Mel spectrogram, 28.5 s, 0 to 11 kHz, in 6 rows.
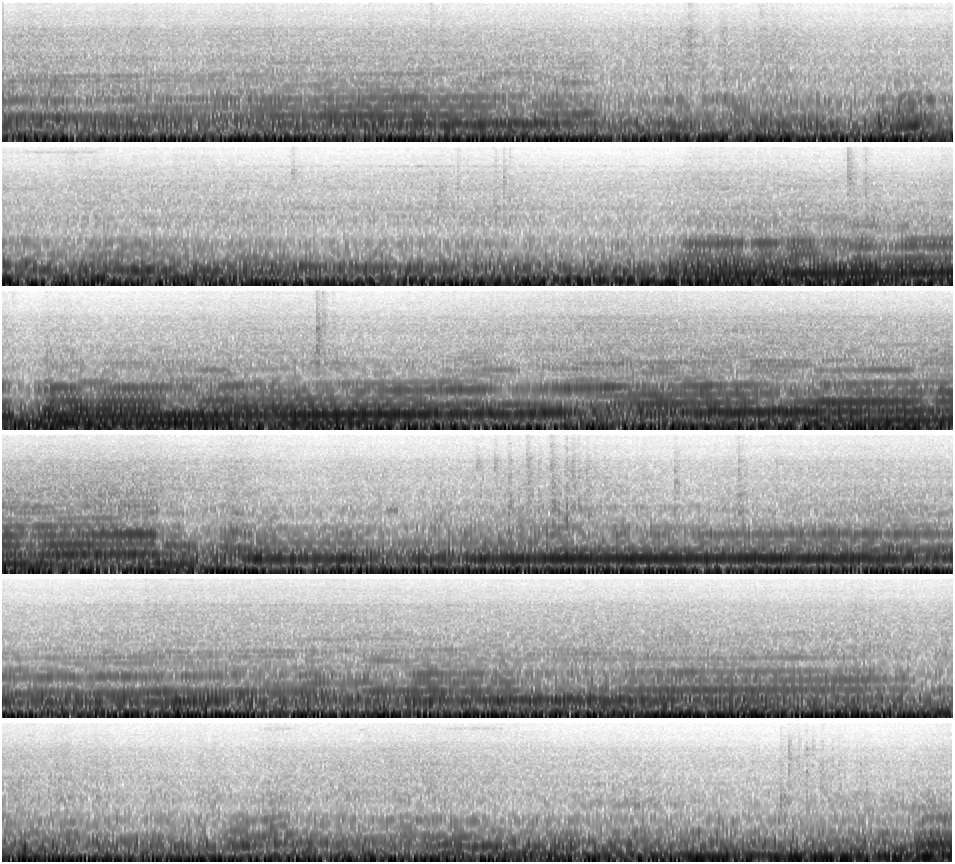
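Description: Mazda MX-5 NA's 1.8-litre four-cylinder engine heard from inside the cabin at racing pace: the revs fall under braking, climb hard under acceleration, drop sharply at a gear change about halfway, climb again, then fall under braking near the end before rising once more.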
